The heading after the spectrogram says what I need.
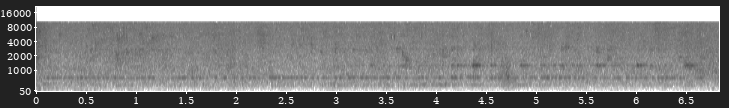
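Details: Hotpoint Ultima WT960 washing machine on a 60°C cottons test wash: steady hiss of water filling the drum with a faint valve tone, no knocks or grinding; normal fill stage.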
